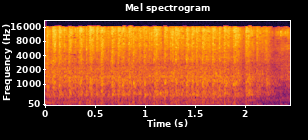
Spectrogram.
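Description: A knitting machine runs with a fast, even mechanical rattle and clatter, knitting two pieces at once. It stays loud and steady, then eases slightly near the end.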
